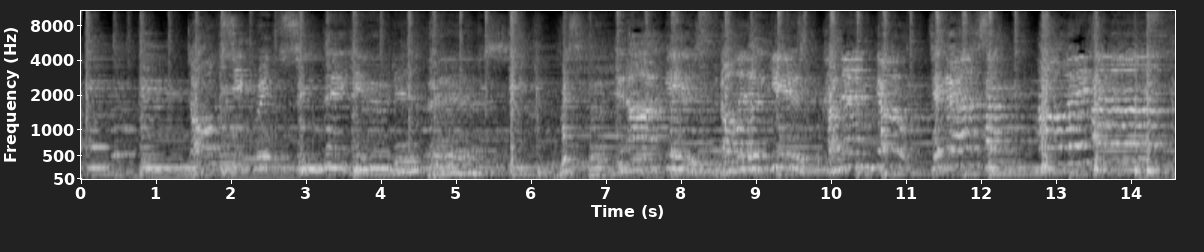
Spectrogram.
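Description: Live band performing a song: a woman and a man singing, backed by drums keeping a steady beat, electric guitar and piano.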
